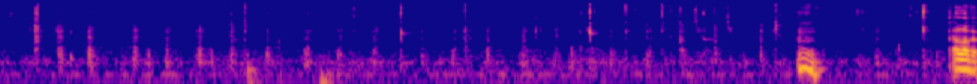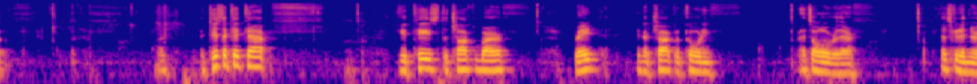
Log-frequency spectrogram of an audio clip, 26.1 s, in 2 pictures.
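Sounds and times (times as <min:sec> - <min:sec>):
crisp chewing crunches: 0:00.0 - 0:12.6.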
